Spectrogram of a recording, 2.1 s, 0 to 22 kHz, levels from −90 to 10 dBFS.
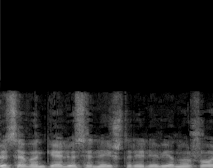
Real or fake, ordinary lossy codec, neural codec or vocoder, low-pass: fake; AAC, 32 kbps; vocoder, 22.05 kHz, 80 mel bands, Vocos; 9.9 kHz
